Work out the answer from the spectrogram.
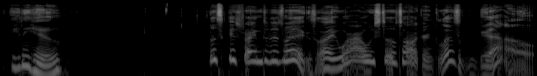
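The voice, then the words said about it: Congested voice. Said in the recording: “Excuse my voice. It's not as presentable as it usually is, but I'm a little congested”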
